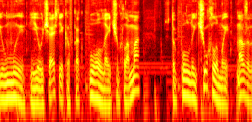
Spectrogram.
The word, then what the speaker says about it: Чухлома: Кстати, я с удивлением узнал, что местные жители делают ударение на букву «У». То есть она э, чухлома, а не чухлома, как привыкли мы.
